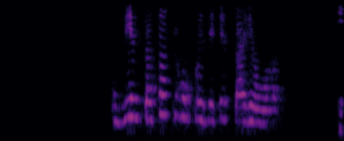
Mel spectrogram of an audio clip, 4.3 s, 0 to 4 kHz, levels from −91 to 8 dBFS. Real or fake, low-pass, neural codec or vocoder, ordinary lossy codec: fake; 3.6 kHz; codec, 24 kHz, 0.9 kbps, WavTokenizer, medium music audio release; MP3, 24 kbps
